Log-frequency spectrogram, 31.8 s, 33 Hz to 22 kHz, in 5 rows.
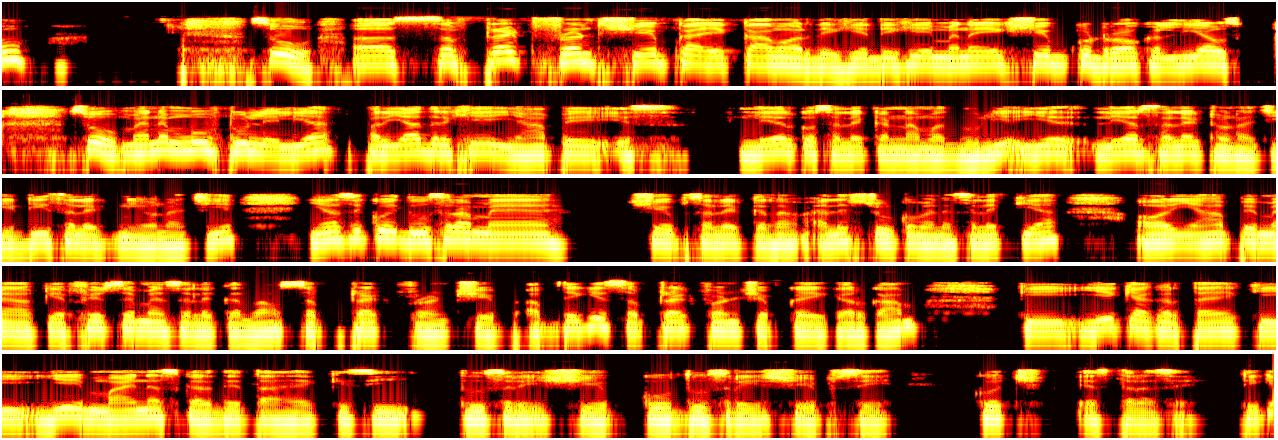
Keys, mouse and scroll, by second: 10.5 click, 10.6 click, 13.5 click, 20.8 click, 26.2 click.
